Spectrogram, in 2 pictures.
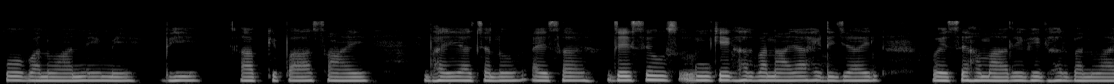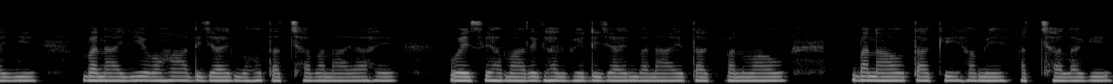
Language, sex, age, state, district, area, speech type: Hindi, female, 30-45, Uttar Pradesh, Pratapgarh, rural, spontaneous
